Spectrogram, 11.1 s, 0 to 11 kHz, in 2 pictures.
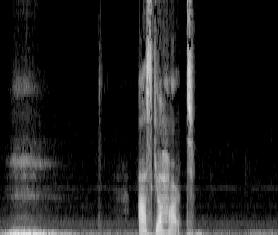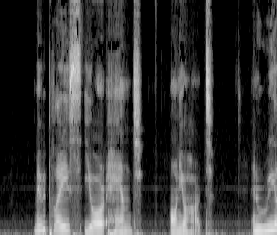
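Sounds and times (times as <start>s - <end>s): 
deep breath during a guided reflection: 0.0s - 1.5s
speech: 2.8s - 3.9s, 6.3s - 8.4s, 9.0s - 9.9s, 10.6s - 11.0s.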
